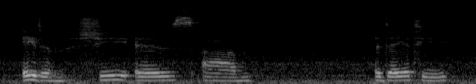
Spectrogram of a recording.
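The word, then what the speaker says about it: Étaín: one particular deity it Aiden I just pronounced her the way she spelt and that was a mistake Aiden she is um a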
